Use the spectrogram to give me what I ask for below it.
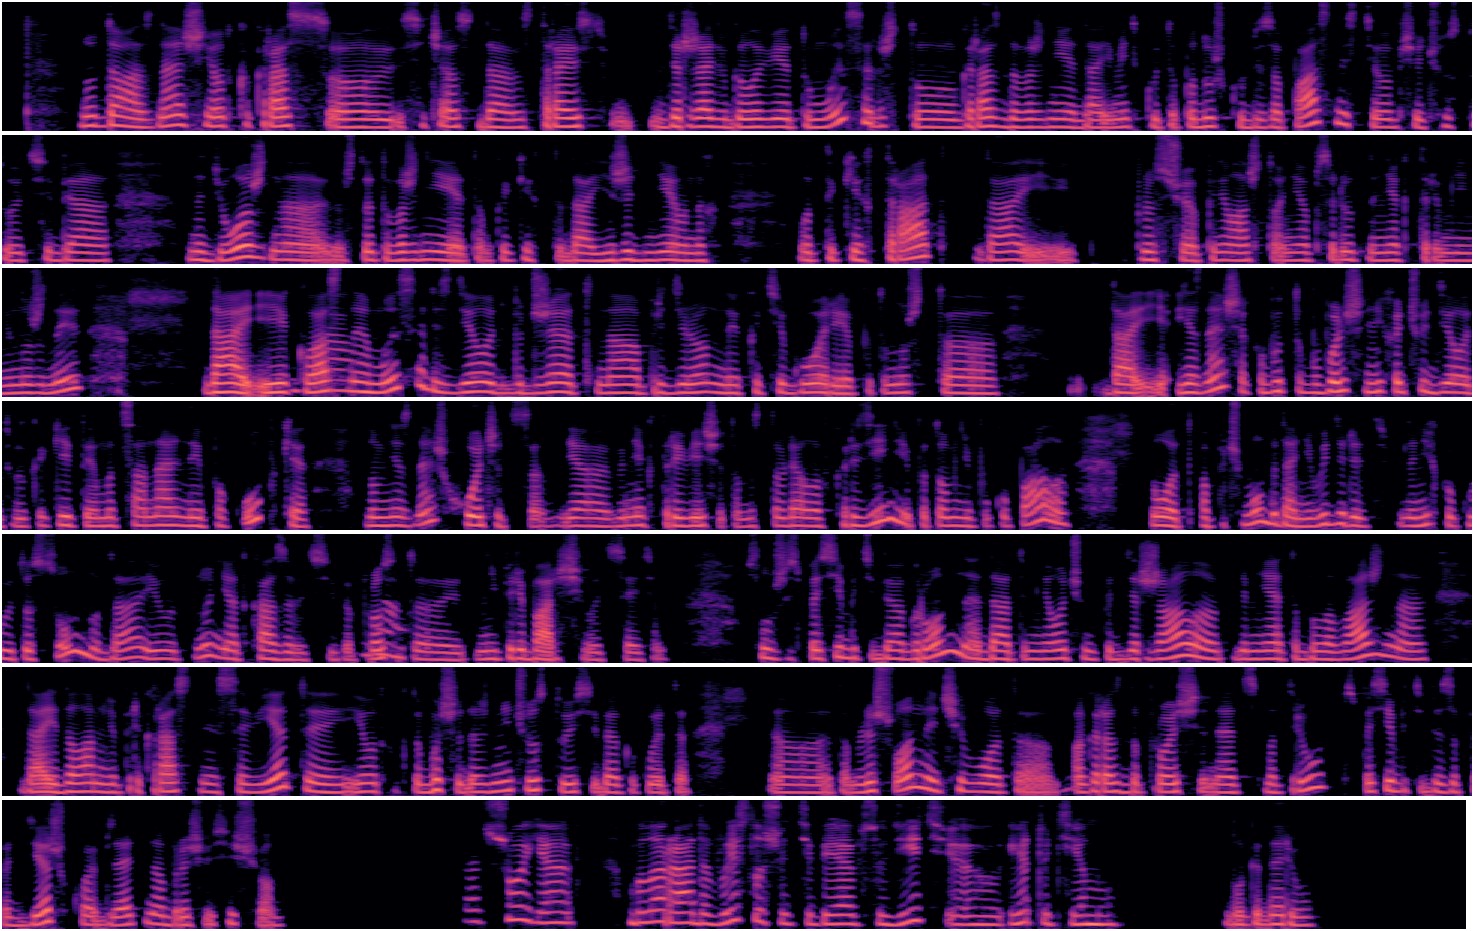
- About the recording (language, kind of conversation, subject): Russian, advice, Как мне экономить деньги, не чувствуя себя лишённым и несчастным?
- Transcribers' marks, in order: tapping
